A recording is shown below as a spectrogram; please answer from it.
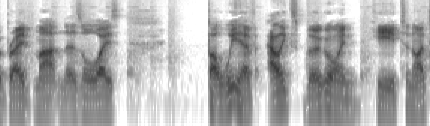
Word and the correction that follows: Bergeron: Did I pronounce that right? Just off the start. – Almost. Bergeron is my last name. – Bergeron.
